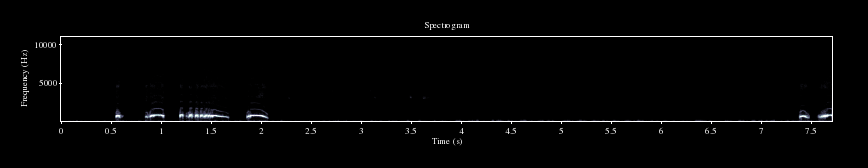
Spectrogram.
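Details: Spotted dove cooing, used to draw in wild doves to a decoy: a phrase of short hollow coos followed by a longer burry descending coo and a final coo. A pause of over four seconds follows, then the phrase begins again. The background is quiet.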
